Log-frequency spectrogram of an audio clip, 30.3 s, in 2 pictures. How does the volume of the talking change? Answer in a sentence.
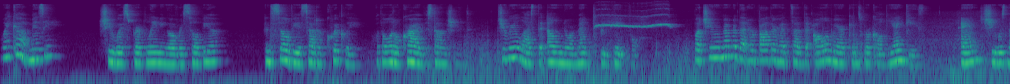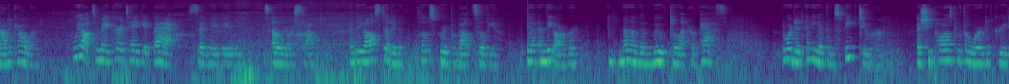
The loudness of the talking stays about the same.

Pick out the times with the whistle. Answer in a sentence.
You can hear the whistle from 8.8 to 10.2 s.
